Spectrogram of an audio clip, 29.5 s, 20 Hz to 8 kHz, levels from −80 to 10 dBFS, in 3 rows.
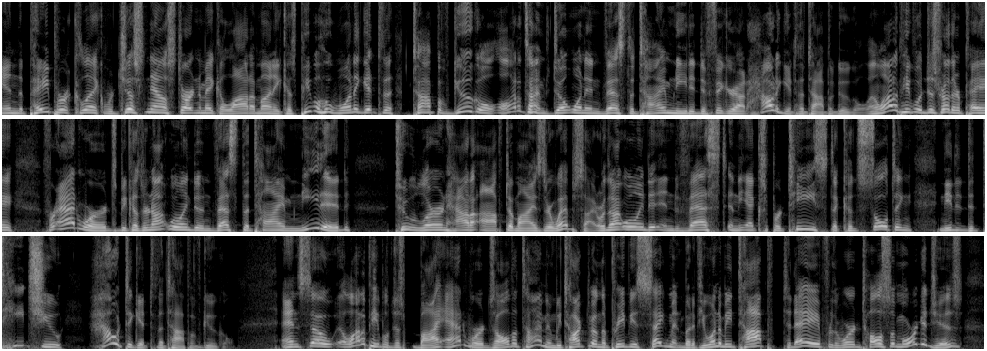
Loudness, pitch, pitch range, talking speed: -21 LUFS, 170 Hz, 145-200 Hz, 270 wpm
